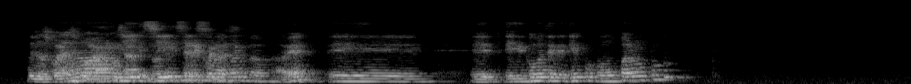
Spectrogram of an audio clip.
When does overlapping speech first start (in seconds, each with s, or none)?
0.6 s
